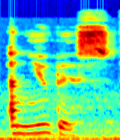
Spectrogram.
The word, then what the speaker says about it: Anubis: Anubis. That is how you pronounce Anubis.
